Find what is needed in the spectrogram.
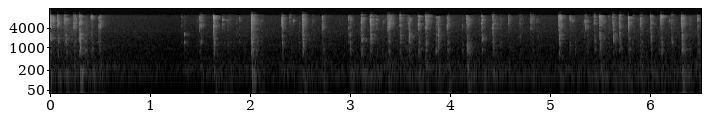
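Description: Faint typing on a computer keyboard: a few keystrokes, a pause of about a second, then a steady run of quick, irregular key clicks as a sentence is typed.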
